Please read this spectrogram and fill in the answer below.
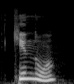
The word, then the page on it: movie: /ˈmuː.vi/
